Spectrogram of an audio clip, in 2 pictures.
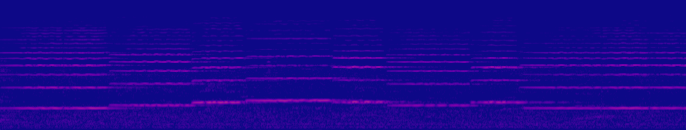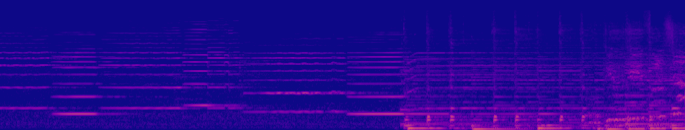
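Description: Electronic arranger keyboard playing a slow melody one note at a time as the intro to a carol. About sixteen seconds in, a bass line and a steady drum beat come in and the music gets louder.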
